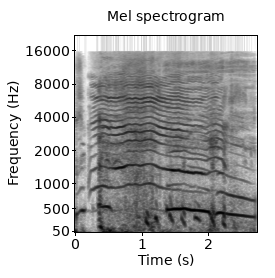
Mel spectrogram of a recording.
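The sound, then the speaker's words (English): A voice does an imitated Three Stooges-style snore that sounds like a crying baby: after a short breathy start, one long, steady, nasal wail holds a fairly high pitch for over two seconds. “That's my Three Stooges snore.”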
